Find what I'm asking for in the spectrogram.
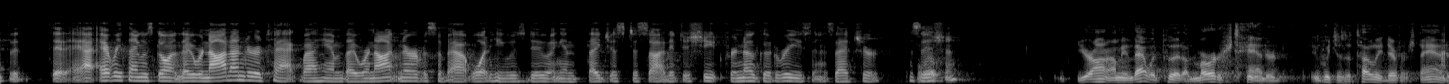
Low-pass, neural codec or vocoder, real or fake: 7.2 kHz; codec, 16 kHz, 16 kbps, FunCodec, trained on Chinese and English, 50 frames a second; fake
